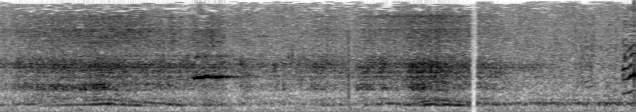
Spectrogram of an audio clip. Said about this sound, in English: I pulled up and stopped. Ahead, the car that passed me slowed down and it also stopped. Then turned around and came back toward me.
